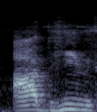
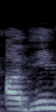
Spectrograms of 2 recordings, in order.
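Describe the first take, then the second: First: The first vowel is long. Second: The first vowel is short. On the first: The speaker calls it wrong. "आधीन कर देता है" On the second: The speaker calls it right. "मात्रा"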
